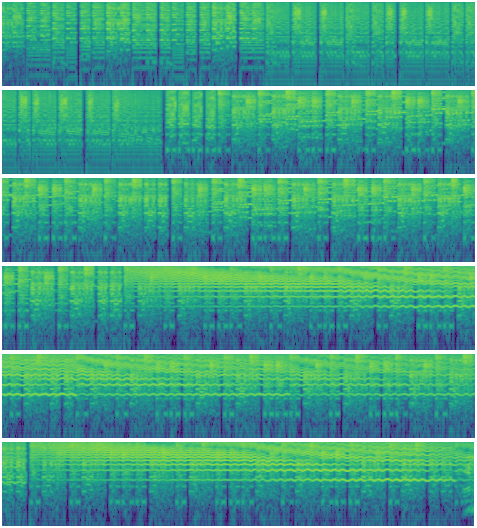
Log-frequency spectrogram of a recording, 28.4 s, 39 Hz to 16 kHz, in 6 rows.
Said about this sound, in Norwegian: huske at jeg syns denne trommesoloen i Trust-musikken var så fantastisk. Det var først jeg hørte en trommesolo i et Commodore 64-spill. Med denne synten som kommer inn og drar oss tilbake i melodien.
